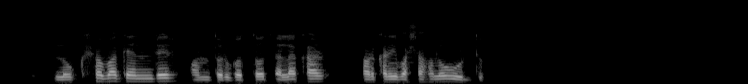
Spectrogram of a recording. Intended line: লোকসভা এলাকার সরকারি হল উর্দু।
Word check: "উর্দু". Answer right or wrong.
right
